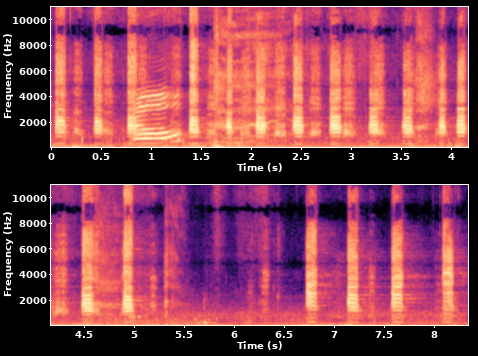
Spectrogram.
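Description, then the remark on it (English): Geese honk loudly in a rapid, overlapping series of harsh calls, several birds sounding off together for several seconds over a low background rumble, as children walk up to them and antagonize them. “They're antagonizing the geese.”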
